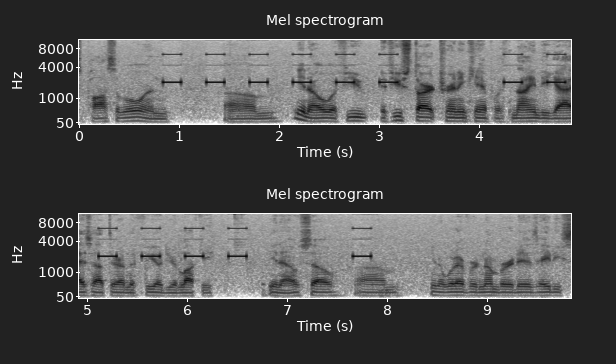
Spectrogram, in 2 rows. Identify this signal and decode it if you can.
Beep code, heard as a piezo beeper, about 2200 Hz, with speech in English. 6-6-1.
